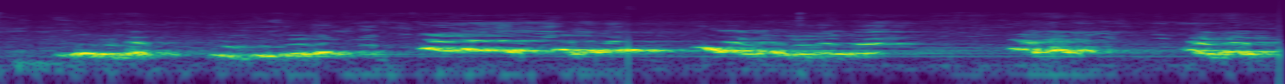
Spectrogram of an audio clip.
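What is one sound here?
A man sings in long, drawn-out phrases through a loudspeaker.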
